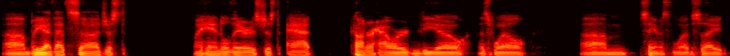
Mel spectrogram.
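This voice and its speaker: A man with a very low, dark and mellow voice talks as an interview guest. He is easygoing and encouraging, chatting informally. The sound is close and very dry. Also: little pitch movement, normal speed, no room sound. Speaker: podcast guest, voice actor. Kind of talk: casual interview chat.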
